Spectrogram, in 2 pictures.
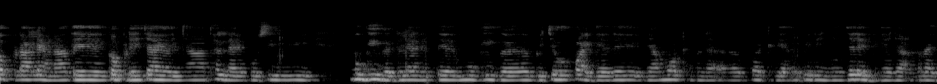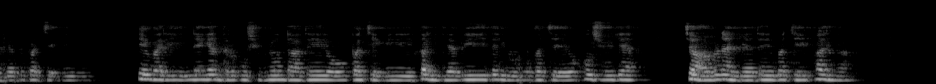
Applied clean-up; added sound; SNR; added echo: neural mask model DeepFilterNet 3.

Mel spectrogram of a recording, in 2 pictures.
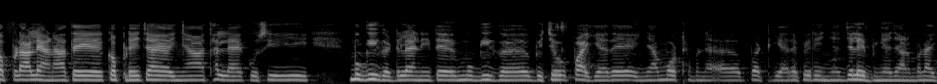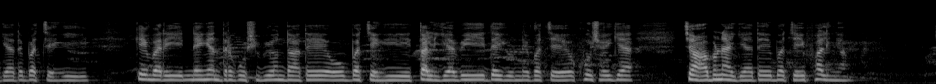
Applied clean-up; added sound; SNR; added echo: none; none; none; none.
